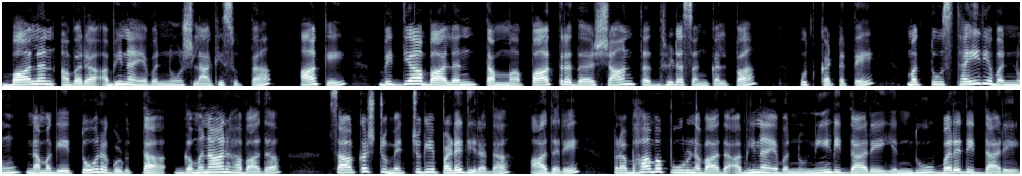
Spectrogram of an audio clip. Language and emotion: Kannada, neutral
